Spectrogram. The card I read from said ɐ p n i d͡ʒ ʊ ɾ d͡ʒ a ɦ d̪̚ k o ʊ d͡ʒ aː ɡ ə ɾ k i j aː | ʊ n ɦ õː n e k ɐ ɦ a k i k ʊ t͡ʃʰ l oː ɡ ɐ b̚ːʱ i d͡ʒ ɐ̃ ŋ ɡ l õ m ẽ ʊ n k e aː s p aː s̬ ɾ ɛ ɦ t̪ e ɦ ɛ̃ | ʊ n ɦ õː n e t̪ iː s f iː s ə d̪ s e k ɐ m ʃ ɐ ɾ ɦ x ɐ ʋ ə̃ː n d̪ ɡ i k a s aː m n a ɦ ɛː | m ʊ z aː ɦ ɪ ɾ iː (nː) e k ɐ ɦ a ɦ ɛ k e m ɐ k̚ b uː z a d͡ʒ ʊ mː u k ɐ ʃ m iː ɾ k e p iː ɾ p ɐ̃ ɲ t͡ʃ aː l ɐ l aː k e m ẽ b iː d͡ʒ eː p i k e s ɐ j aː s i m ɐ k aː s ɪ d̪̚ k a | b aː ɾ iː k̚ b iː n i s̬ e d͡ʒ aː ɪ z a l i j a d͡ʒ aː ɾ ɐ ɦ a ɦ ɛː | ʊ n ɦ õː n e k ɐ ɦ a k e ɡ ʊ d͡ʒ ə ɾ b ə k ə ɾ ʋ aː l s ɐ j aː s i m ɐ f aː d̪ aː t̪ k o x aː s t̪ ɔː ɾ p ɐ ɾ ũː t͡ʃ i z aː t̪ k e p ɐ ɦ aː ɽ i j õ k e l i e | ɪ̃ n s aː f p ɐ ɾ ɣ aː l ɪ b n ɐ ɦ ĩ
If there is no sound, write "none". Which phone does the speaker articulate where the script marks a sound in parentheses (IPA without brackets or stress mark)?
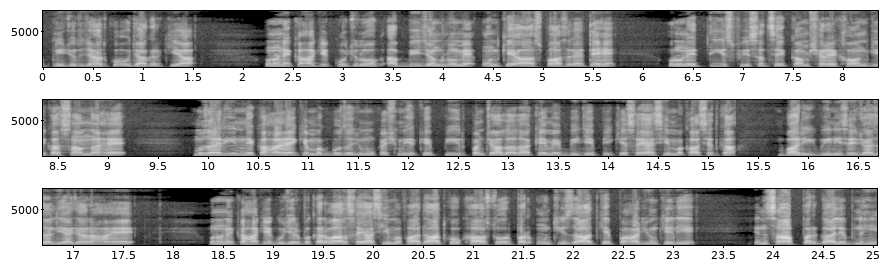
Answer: nː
